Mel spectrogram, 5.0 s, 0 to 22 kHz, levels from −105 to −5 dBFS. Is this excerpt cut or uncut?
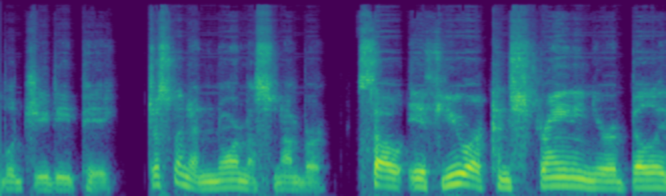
cut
